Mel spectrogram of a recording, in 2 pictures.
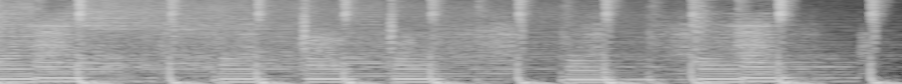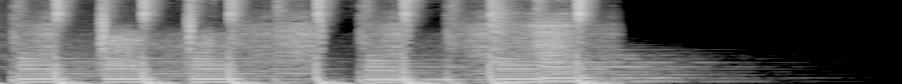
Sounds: music

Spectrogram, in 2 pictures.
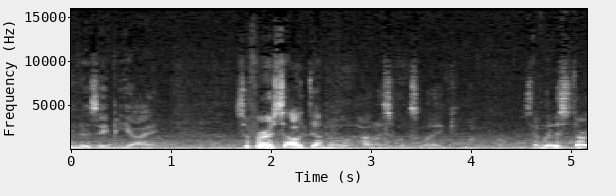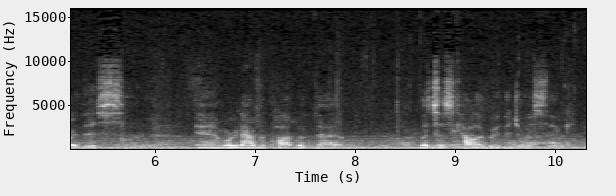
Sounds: speech

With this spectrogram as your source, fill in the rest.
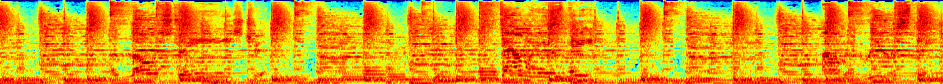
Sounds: music

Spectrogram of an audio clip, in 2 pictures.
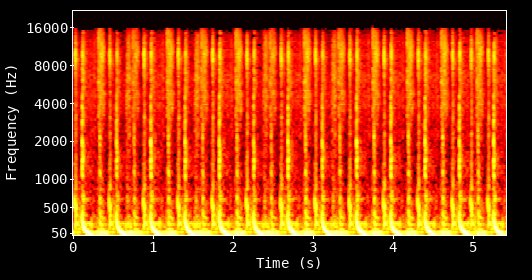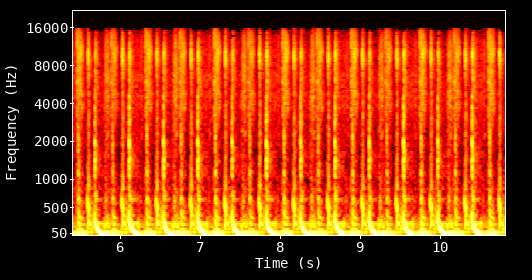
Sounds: music

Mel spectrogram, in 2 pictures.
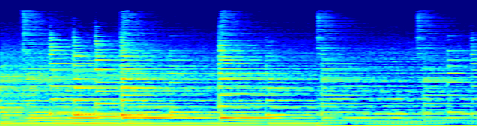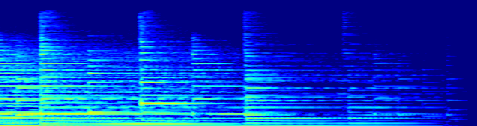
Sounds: keyboard (musical)
piano

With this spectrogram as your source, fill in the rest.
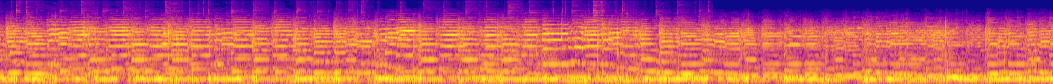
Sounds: pizzicato

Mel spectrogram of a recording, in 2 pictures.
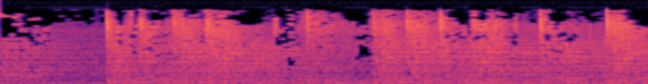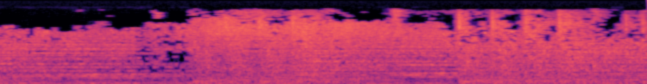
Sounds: music

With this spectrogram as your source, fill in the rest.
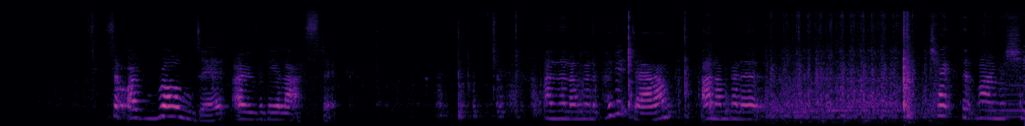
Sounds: sewing machine

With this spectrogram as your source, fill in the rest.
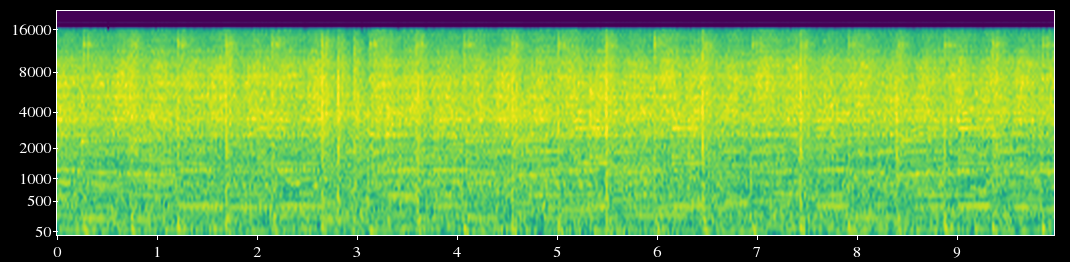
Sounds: rock and roll

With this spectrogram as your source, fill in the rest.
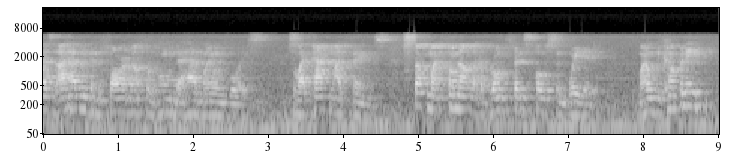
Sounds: speech

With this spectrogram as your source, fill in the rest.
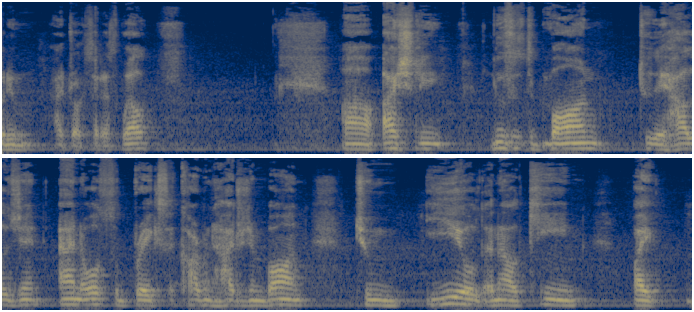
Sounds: speech

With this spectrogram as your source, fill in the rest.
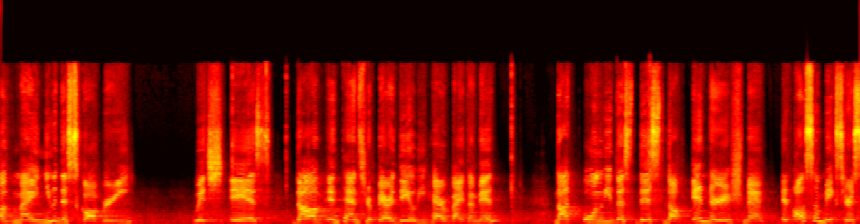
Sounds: speech

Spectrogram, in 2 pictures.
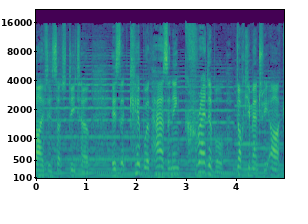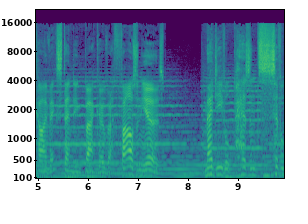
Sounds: music
speech

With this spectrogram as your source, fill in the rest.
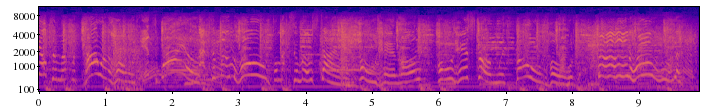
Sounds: music

